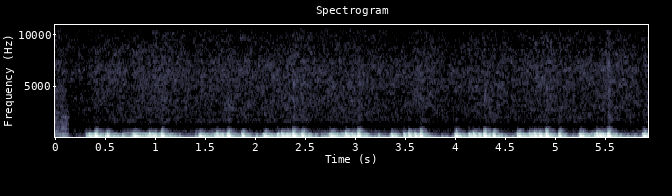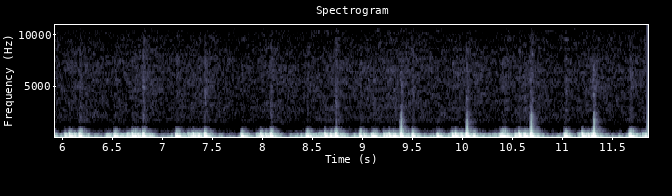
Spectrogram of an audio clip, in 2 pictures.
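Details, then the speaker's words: 23-year-old woman with mitral valve prolapse, at the apex: multiple rapid successive systolic clicks in mid to late systole. "this is a 23y old lady who has mitro valve prolapse manifested by the scul foundings of multiple rapid successive syst clicks hered to Apex"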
